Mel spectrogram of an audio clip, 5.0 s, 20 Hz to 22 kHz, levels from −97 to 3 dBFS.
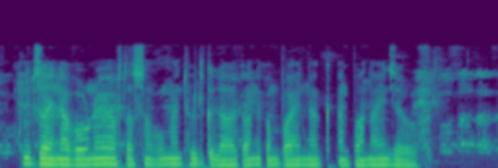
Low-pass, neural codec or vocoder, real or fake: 7.2 kHz; none; real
